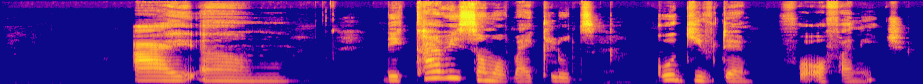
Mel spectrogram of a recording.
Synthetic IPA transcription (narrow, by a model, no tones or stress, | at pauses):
ʔajʌm | dekʰaɹisɔ̃mɔvmaɪkʰlods | ɡ̥oɡivdɛ̃m | fɔ̰ʔɔ̰fanid͡ʒ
